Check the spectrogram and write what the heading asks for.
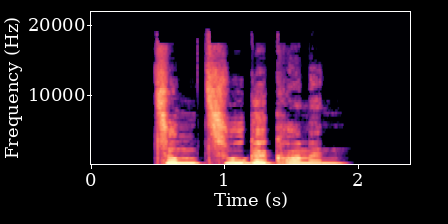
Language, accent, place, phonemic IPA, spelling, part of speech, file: German, Germany, Berlin, /t͡sʊm ˈt͡suːɡə ˈkɔmən/, zum Zuge kommen, verb, De-zum Zuge kommen.ogg
- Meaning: to (be able to) come into play, be involved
